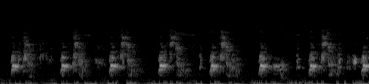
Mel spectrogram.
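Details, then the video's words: A chukar partridge repeats a two-part clucking chuk-chuk phrase very regularly, about twice a second, eight times in a row. "kınalı keklik sesi dinle."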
